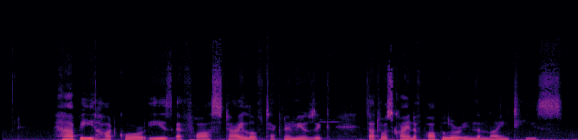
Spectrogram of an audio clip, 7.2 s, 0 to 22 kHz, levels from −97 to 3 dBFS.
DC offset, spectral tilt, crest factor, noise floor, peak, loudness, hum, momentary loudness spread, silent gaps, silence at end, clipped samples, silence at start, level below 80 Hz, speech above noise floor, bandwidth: under 0.1%; -6.5 dB/octave; 20 dB; -75 dBFS; -28 dBFS; -47 LUFS; none; 11 LU; none; 0 s; under 0.1%; 0.7 s; -64 dBFS; 29 dB; 14 kHz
